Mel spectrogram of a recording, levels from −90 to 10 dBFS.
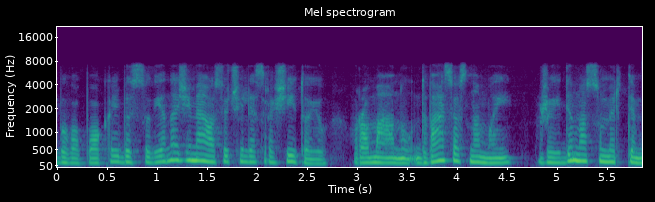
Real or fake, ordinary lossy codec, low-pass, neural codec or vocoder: fake; Opus, 24 kbps; 7.2 kHz; vocoder, 44.1 kHz, 128 mel bands, Pupu-Vocoder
